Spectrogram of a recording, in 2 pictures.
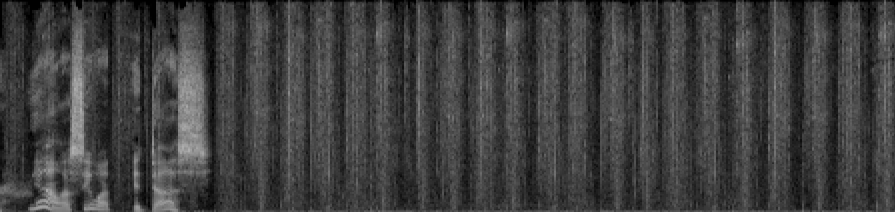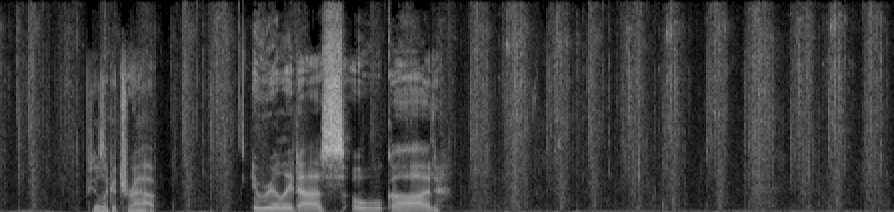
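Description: Footsteps run quickly and steadily over hard stone.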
